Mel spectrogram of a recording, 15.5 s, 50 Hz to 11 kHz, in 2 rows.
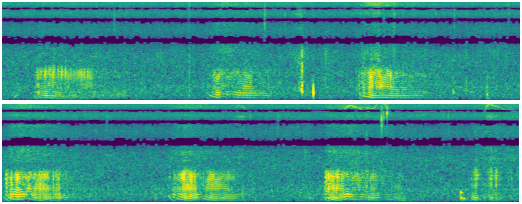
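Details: Regular rattling snores on each breath, about 26 a minute, with a quiet hiss between them; snoring.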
